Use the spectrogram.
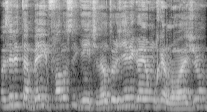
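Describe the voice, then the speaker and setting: With audible room echo around him, a man speaks using lively intonation. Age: 60s. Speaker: spiritist lecturer. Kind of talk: religious talk. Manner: conversational, frequent fillers.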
